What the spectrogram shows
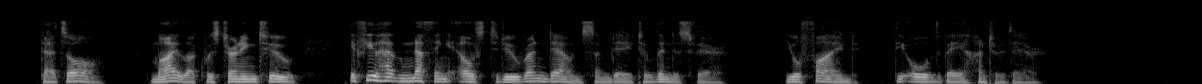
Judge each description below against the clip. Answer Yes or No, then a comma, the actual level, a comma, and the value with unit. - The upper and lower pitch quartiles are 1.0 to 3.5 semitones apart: No, average, 4.2 semitones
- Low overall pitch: Yes, low, 115 Hz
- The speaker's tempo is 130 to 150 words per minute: Yes, slow, 135 wpm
